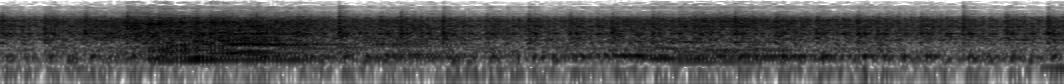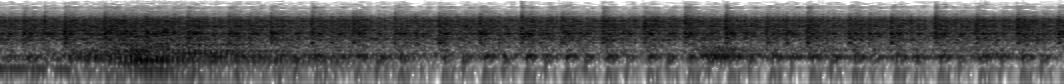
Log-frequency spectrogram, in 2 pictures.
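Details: Single-cylinder motorcycle engine at idle and revving: a light, loose valve-train ticking. Valve clearance reportedly keeps loosening soon after adjustment. Timing gear, cam follower and pushrod were just replaced; the rocker arm was not and is being checked. Cause suspected.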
